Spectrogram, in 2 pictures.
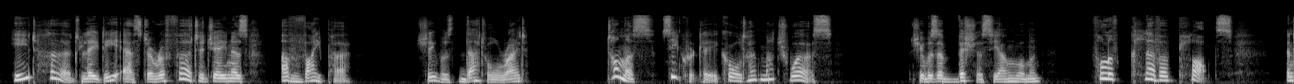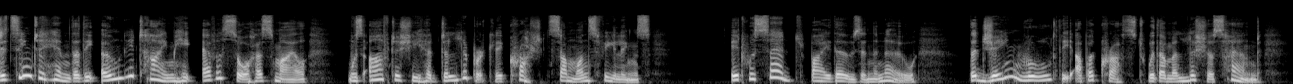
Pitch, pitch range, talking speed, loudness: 165 Hz, 135-215 Hz, 165 wpm, -17 LUFS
